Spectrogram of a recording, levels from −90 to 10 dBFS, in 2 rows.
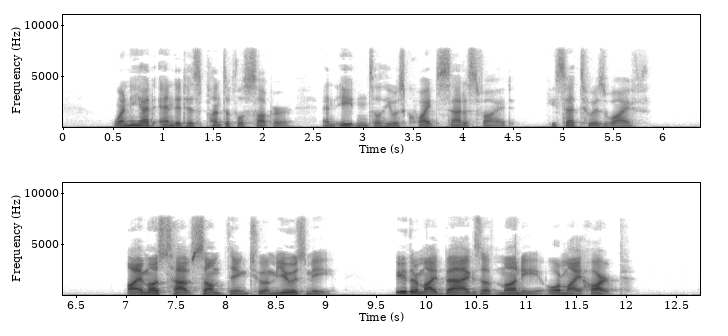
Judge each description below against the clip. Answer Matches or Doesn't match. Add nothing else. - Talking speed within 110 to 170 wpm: Matches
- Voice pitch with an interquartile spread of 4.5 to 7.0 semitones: Doesn't match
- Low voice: Matches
